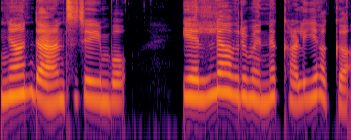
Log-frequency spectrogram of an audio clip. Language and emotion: Malayalam, sad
